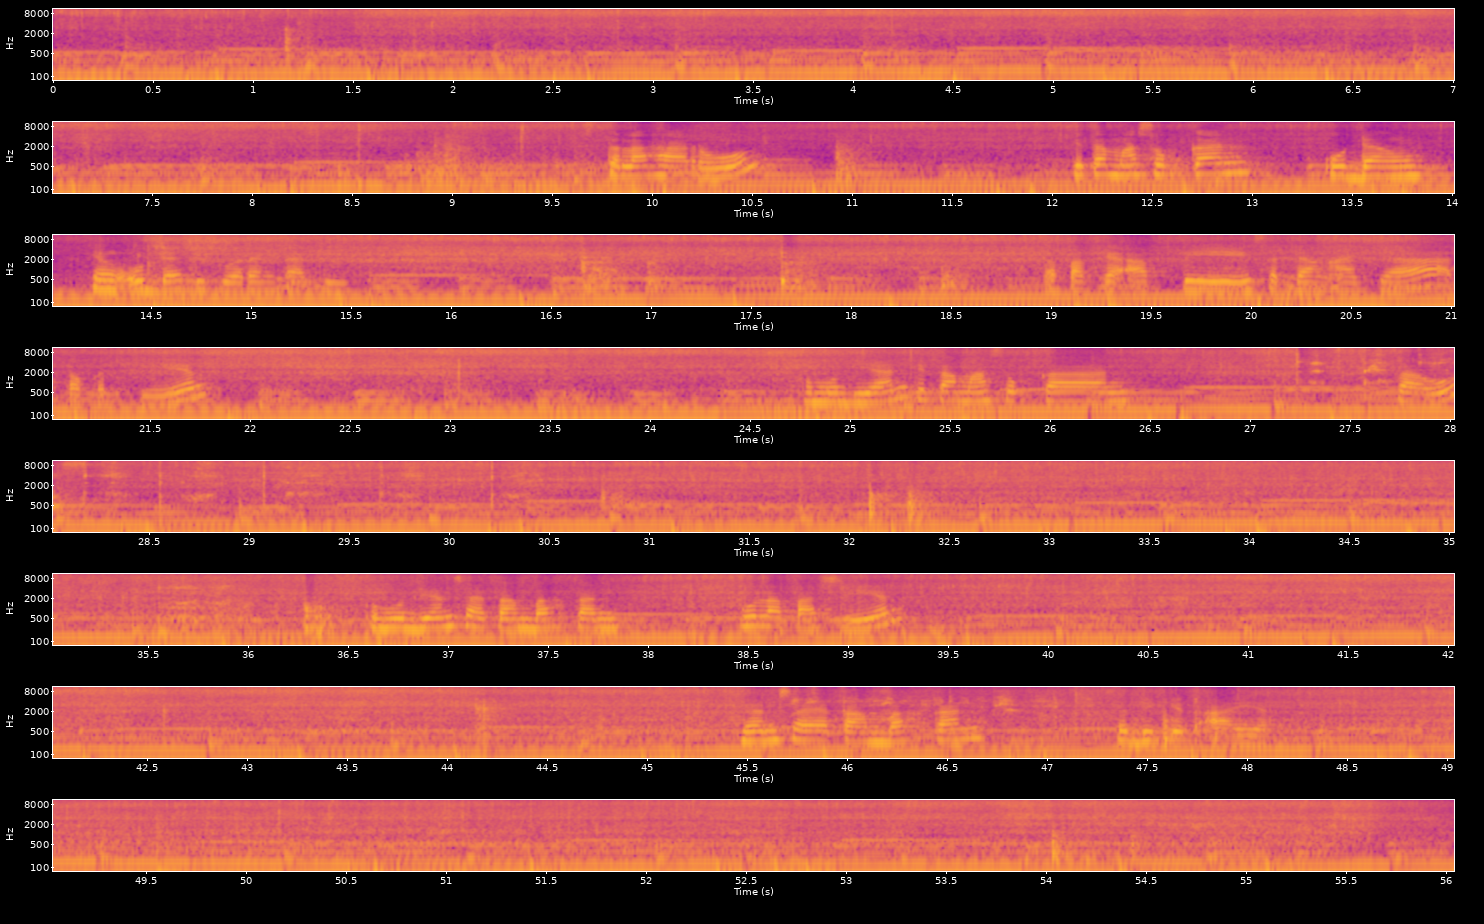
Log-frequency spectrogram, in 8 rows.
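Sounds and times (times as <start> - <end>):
sauce sizzling in a wok: 0.0 - 56.0
soft background music: 0.0 - 56.0
spatula stirring in wok: 27.0 - 31.1, 34.8 - 36.6, 40.1 - 47.8.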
